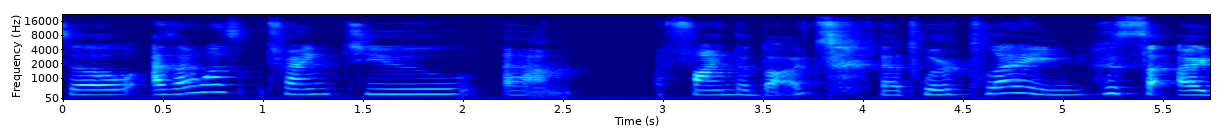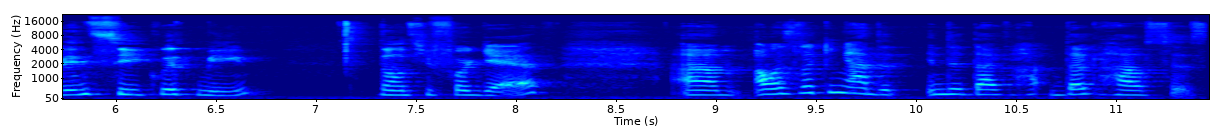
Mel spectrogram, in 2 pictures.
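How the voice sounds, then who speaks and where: A young woman with a French Canadian accent talks over her game footage in a loose, rambling way. Her voice sits a little high. She stops now and then to hunt for an English word, since French is her first language. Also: unhurried. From Montreal, Quebec. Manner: rambling, searches for words, laughs often. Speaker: gaming YouTuber. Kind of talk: voice-over for a game build video.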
